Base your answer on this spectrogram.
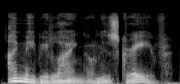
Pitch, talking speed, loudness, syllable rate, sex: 95 Hz, 235 wpm, -17 LUFS, 5.6 syllables/s, male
